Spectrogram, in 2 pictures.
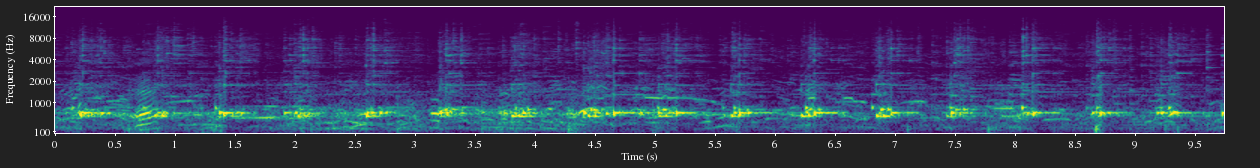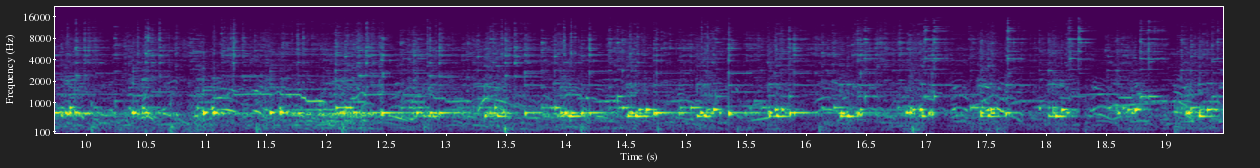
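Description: Festival music: a high, piercing melody of short notes held around one pitch, repeating without pause over the noise of a large crowd. A few sharp cracks cut through it, the clearest about halfway.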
